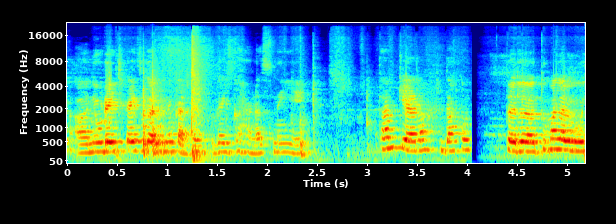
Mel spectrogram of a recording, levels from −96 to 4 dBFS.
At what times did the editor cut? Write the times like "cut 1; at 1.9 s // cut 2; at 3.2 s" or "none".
cut 1; at 4.1 s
